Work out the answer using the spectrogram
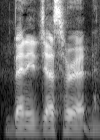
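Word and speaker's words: Bene Gesserit: I don't even know, like all the different Beth Gesserit or whatever. – Benny Gesserit. – Benny Gesserit. Benny Gesserit.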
